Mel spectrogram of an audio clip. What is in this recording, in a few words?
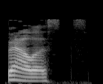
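"ballasts", British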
